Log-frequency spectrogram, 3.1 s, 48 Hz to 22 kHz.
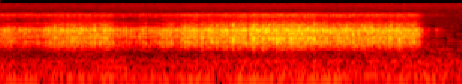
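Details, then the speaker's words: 1960s eight-transistor Sanyo radio (believed model 8C-028S), re-capped, receiving local stations; a rough buzzy hiss with a rasping grind over it, which the owner suspects is RF interference from nearby Raspberry Pis and RF modulators; grinding noise on radio reception. "none of these are going to get very much right now because of what that grinding sound is i think it's all my raspberry pi's and stuff that are nearby all those rf modulators"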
